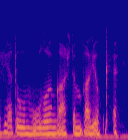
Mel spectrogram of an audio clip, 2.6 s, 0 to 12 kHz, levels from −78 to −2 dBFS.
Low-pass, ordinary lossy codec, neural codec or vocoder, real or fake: none; none; none; real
